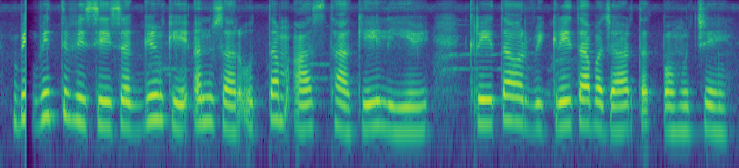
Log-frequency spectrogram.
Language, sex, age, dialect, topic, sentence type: Hindi, female, 31-35, Hindustani Malvi Khadi Boli, banking, statement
